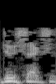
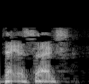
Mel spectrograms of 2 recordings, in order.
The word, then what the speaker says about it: Deus Ex: It's not Deus Ex, it's Deus Ex.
